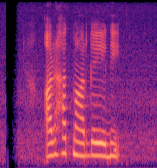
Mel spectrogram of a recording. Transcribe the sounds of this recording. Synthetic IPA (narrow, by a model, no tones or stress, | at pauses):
ʔɐɾhɐt̪maːɾɡɐjeːd̪iː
